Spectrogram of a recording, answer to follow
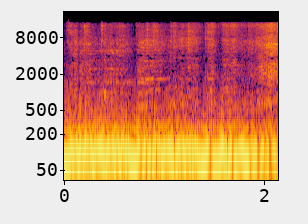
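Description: Bass-heavy music played very loudly through a home sound system, with deep subwoofer bass strongest and continuous throughout.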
